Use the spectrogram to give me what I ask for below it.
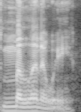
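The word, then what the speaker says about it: Melinoë: It's Melinoe.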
